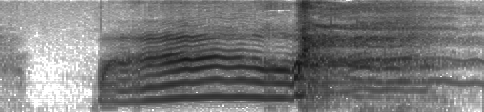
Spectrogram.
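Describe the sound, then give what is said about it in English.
A person imitates a cat with one long, drawn-out meow, loud, that turns raspy and strained in its final second. No other sounds accompany it. “That's your cat that has like asthma.”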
